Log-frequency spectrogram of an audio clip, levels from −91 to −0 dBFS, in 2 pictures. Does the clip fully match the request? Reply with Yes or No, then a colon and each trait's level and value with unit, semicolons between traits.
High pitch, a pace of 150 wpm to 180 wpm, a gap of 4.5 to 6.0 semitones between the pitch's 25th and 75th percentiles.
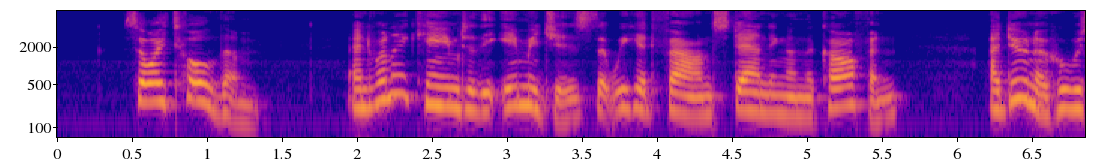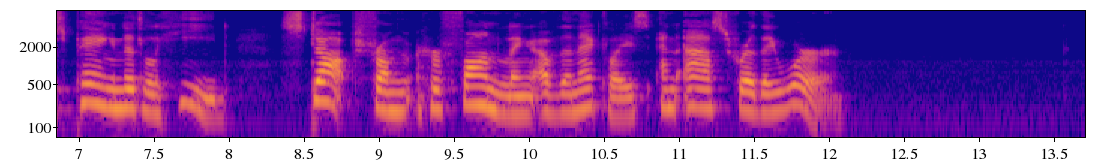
Yes: high, 205 Hz; average, 160 wpm; average, 5.2 semitones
